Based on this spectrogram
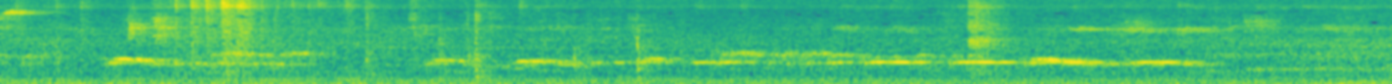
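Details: Zebra dove song: soft, mellow cooing notes strung into a rippling series, fairly faint above steady low background noise.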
